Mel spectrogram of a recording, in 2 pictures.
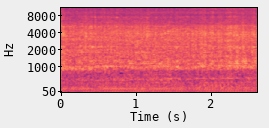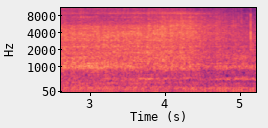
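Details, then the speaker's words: Ex-Army Jeep "Lt. Dan", not started since 2009, first start after reconnecting the fuel pump and carburetor and pouring gas into the carb; low, steady, even idle that holds by itself, running smoothly; normal idle. "there it is it started officially it is idling by"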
